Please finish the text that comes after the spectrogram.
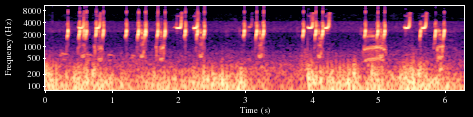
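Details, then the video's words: Quails heard at dawn giving quick bursts of bright, clicky notes with little upward hooks, grouped in rapid clusters that recur about every second, with a constant low rumble underneath. "Quail sounds | batair ki awaz | quail call | batair ki awaz | batair ki call"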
